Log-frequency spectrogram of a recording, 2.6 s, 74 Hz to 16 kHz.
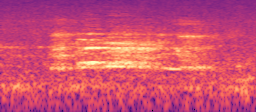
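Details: White-vented myna, Ubon Ratchathani, Thailand, 9 March 2022: one drawn-out, harsh and buzzy call, swelling and then fading over about one and a half seconds against soft background hiss.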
